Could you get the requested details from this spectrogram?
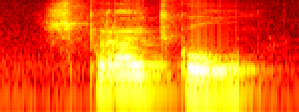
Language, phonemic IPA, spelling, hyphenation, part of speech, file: Dutch, /ˈsprœy̯t.koːl/, spruitkool, spruit‧kool, noun, Nl-spruitkool.ogg
- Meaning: 1. Brussels sprout(s) 2. a plant of the gemmifera group of Brassica oleracea varieties, that produces Brussels sprouts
